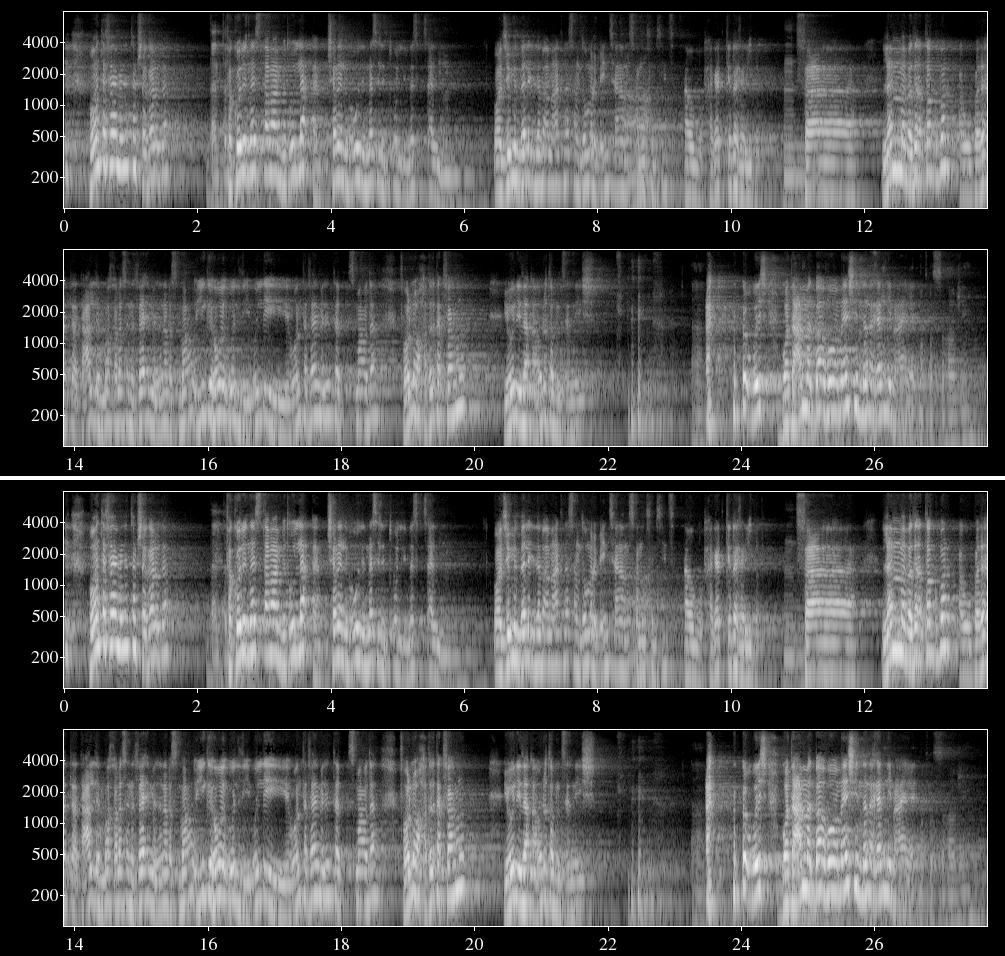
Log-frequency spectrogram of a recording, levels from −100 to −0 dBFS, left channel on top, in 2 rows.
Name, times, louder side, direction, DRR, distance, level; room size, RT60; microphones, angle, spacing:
voice 1, 0.0-1.6 2.4-5.7 6.4-9.0 9.3-10.4 11.1-11.9 12.3-19.9 20.2-21.8 23.5-23.6 23.9-26.6, right 3 dB, 30° right, 14 dB, 0.5 m, -23 dB
voice 2, 2.1-2.6 5.6-5.9 8.3-8.9 10.8-11.0 22.1-22.8 23.2-23.5 24.6-24.9 25.8-27.5, left 2 dB, 85° left, 3 dB, 2.1 m, -38 dB
24.5 x 11.0 x 9.7 m, 2.5 s
head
